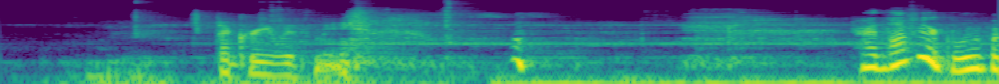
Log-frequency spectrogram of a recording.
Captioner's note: laughs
